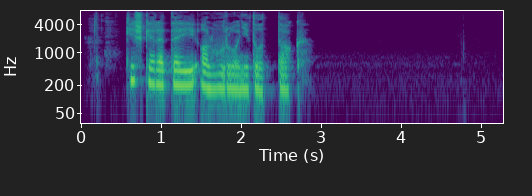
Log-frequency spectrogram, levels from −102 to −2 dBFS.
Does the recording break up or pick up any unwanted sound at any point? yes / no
no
